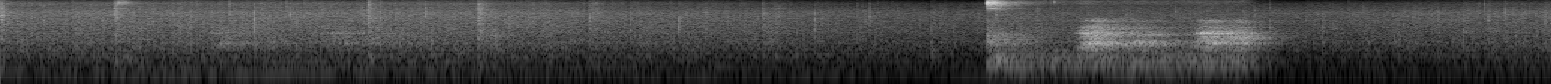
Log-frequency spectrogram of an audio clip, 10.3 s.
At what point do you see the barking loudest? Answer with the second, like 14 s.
7 s.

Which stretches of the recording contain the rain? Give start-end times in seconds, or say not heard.
0.0-10.3.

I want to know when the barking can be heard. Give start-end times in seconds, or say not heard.
0.8-3.4, 6.5-8.3.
